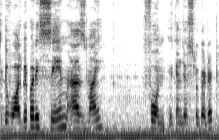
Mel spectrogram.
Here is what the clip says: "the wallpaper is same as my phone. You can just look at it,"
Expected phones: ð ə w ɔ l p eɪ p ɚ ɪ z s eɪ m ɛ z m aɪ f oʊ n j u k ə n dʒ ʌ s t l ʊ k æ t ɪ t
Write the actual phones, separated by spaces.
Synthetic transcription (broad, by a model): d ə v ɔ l p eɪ p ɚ ɪ z s eɪ m ɛ z m aɪ f oʊ n j u k ə n dʒ ʌ s t l ʊ k æ t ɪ t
